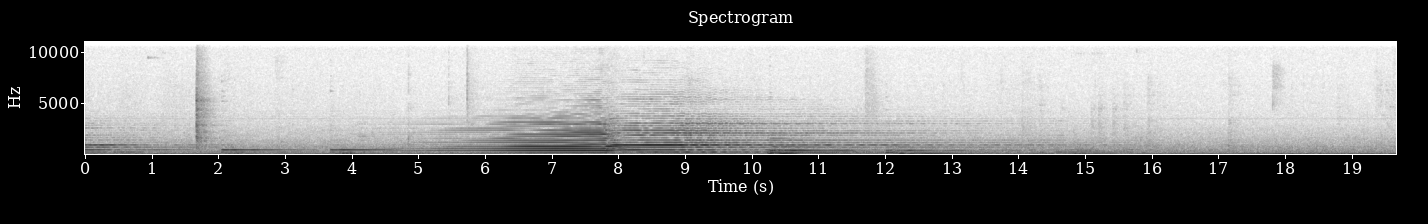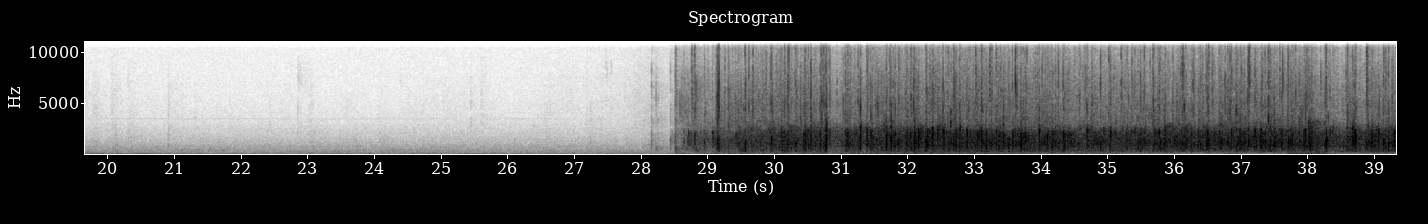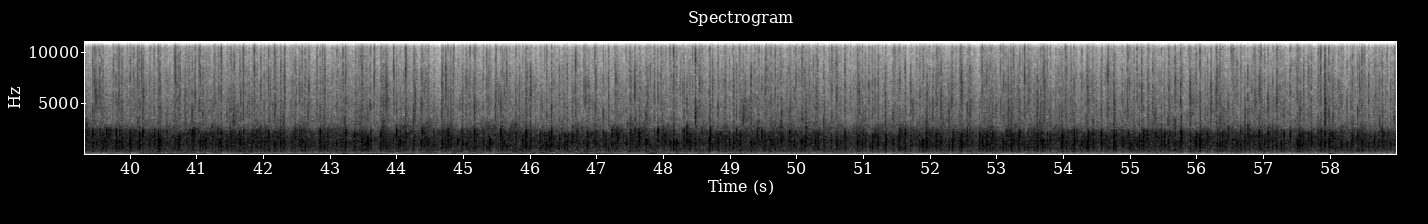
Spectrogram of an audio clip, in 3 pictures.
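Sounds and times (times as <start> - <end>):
audience applauding: 28.1 - 59.0.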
